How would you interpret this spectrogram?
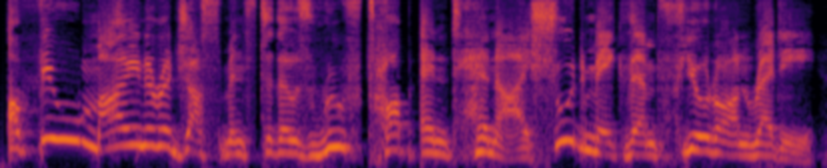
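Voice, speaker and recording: A pompous alien commander from a video game, with a sharp, raspy voice that swoops theatrically. He schemes and scolds with excitable grandeur. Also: high-pitched, moderate pace, dry recording, full character voice. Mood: scheming, smug. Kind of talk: video game character voice lines.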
